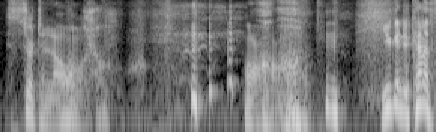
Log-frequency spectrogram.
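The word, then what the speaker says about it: Sertillanges: It's because I think I said Sertalanges or something like that. Isn't that what I said Let's be honest. Pronunciations is not your strong suit. – That's correct. Sertalange. – Sertalange. – Yes, it's because it's French.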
